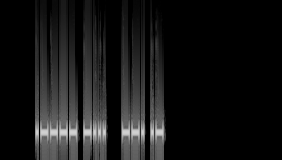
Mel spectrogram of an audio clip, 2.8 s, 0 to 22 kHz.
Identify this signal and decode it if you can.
Morse code, heard as a keyed tone, about 48 wpm, 700 Hz. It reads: 1B GA
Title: Field Day Exchanges Encore - 50wpm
